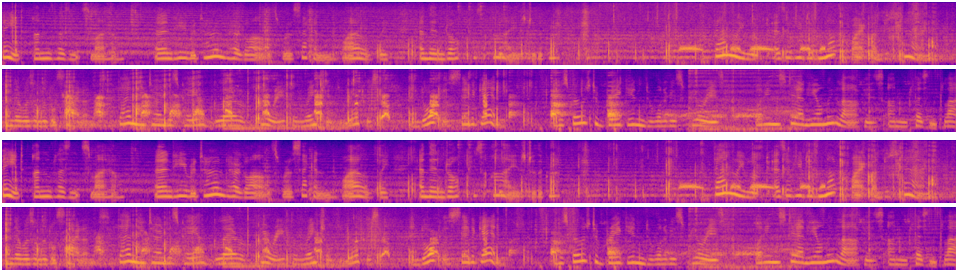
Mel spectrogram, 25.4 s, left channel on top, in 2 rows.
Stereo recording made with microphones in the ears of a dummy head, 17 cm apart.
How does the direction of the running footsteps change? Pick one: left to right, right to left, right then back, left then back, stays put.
right to left.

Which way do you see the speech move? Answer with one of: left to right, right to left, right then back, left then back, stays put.
stays put.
